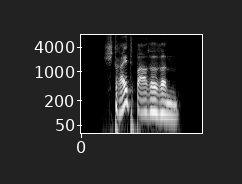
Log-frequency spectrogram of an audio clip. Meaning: strong dative masculine/neuter singular comparative degree of streitbar
- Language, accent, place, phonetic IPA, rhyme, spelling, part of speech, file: German, Germany, Berlin, [ˈʃtʁaɪ̯tbaːʁəʁəm], -aɪ̯tbaːʁəʁəm, streitbarerem, adjective, De-streitbarerem.ogg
